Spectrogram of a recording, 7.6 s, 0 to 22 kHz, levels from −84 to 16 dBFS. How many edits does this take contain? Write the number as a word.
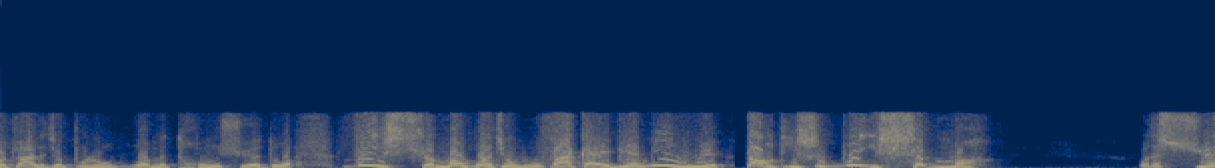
one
